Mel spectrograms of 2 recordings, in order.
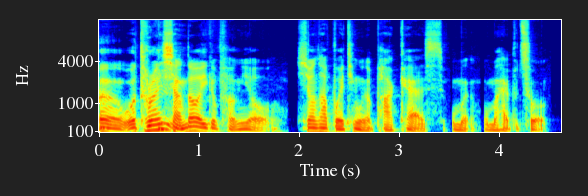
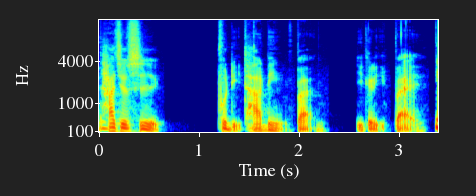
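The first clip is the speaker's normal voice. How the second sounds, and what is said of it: Suddenly speaking quietly. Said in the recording (Chinese): “你为什么要突然讲小声？我们八开始都是一样大声的。你讲小声”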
